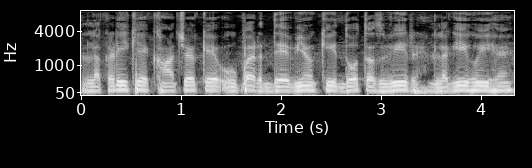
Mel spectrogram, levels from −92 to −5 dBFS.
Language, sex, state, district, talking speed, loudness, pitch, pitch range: Hindi, male, Bihar, Gaya, 165 wpm, -15 LUFS, 105 Hz, 100-110 Hz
